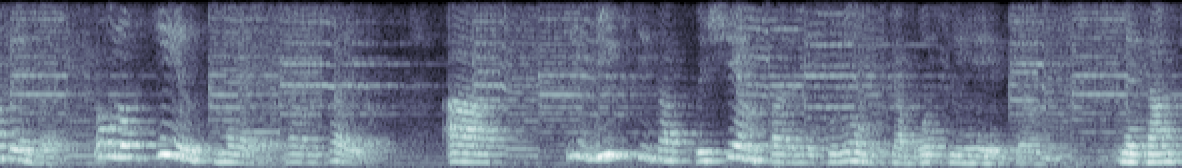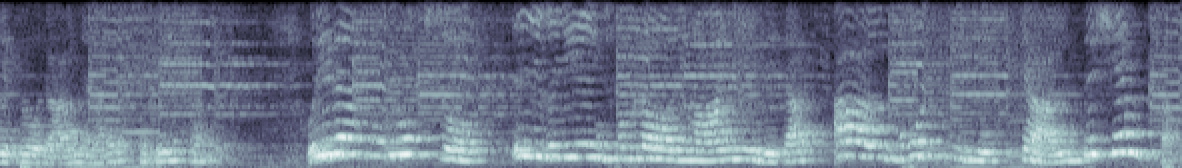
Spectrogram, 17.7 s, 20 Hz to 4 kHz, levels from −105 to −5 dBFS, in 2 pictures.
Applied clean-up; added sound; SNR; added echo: none; Electric guitar; 19 dB; reverberation time 2.8 s.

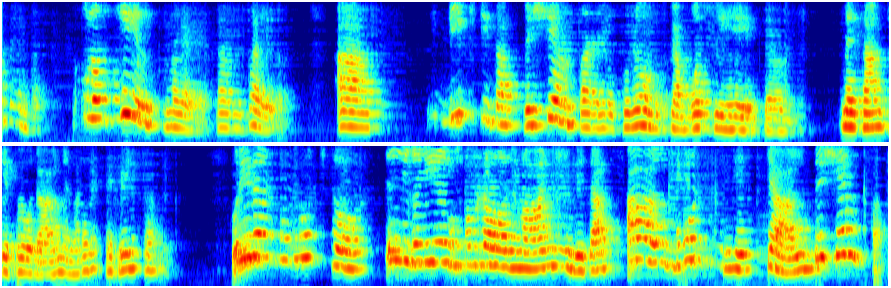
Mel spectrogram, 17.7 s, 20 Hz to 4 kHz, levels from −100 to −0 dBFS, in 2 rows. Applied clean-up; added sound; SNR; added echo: neural mask model DeepFilterNet 3.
